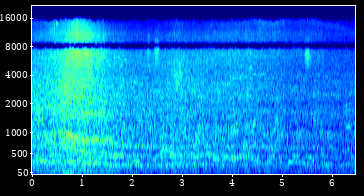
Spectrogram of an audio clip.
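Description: A Formula 1 car's turbocharged V6 engine passing close by out of the final turn, loudest about a second in with its pitch dropping as it goes past, then fading away.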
